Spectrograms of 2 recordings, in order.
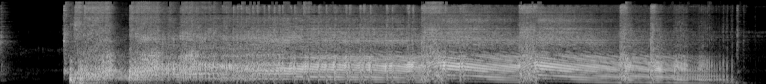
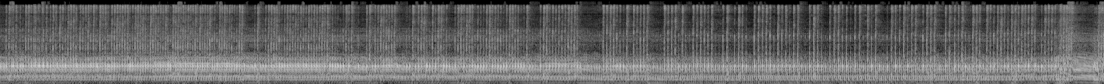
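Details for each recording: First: Poulan 5200 Countervibe chainsaw, unrun for 5-6 years, started with no choke and fuel added: catches and revs briefly, pitch wandering and sagging, then stalls as if starving for fuel; owner unsure the carb picks up fuel. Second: Poulan 5200 Counter Vibe chainsaw, unrun for 5-6 years, on the bench after carburetor screws were set around half to 1.5 turns, with no muffler. A steady high-pitched scream with small rev rises and dips, clean and even with no misfire. Normal running.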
